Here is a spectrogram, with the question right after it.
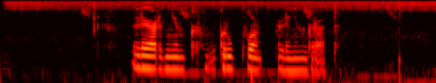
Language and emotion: Russian, neutral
